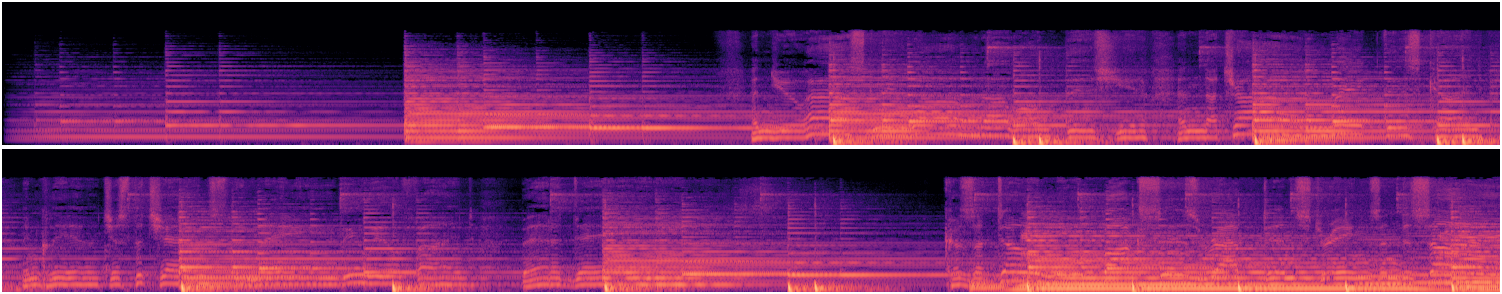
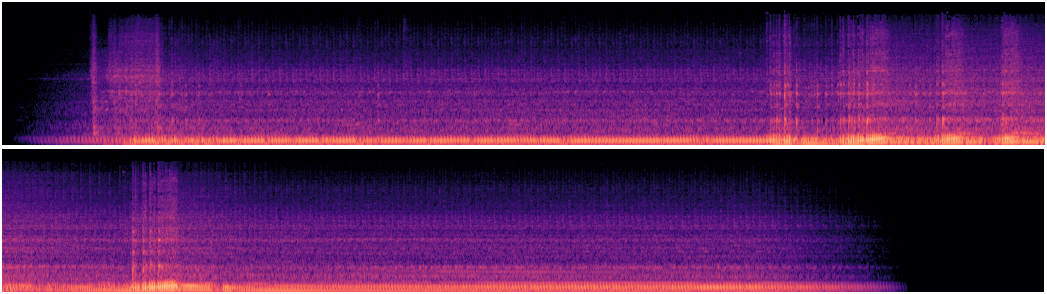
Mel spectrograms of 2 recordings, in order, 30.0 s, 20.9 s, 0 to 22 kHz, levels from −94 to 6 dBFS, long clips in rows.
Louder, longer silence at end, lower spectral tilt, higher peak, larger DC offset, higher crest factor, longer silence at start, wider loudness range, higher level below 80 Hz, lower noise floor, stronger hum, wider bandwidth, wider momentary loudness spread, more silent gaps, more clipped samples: about the same, -23 LUFS vs -24 LUFS; second, 0 s vs 1.9 s; about the same, -6.5 dB/octave vs -7.5 dB/octave; about the same, -2 dBFS vs -2 dBFS; neither; about the same, 20 dB vs 20 dB; second, 0.25 s vs 0.8 s; second, 7 LU vs 10 LU; about the same, -26 dBFS vs -28 dBFS; second, -43 dBFS vs -61 dBFS; neither; about the same, 11 kHz vs 11 kHz; first, 16 LU vs 12 LU; neither; neither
